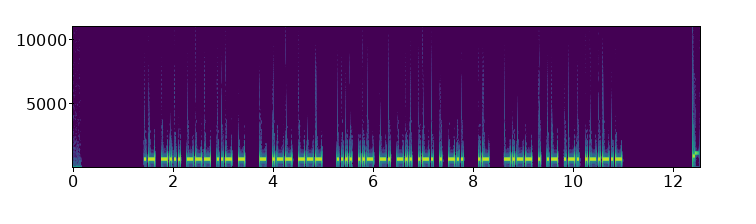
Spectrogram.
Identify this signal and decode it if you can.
Morse code, heard as a keyed tone, about 28 wpm, 700 Hz. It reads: ABOUT TWO HUNDRED A YEAR.
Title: Sentences from Top 1000 Words - Review Part 2 - 28wpm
